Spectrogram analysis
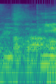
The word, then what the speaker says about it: Pfister: 哦，Alexander Pfister，P 好似發音嘅。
